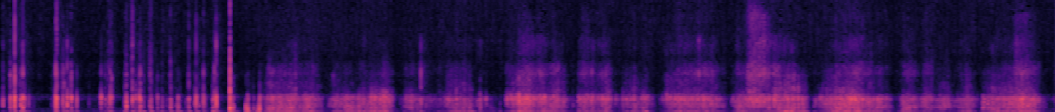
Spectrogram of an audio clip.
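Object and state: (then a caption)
Beeswax food wrap crinkled. Two rolled beeswax-coated cotton food wraps sit over the microphone capsules while fingertips pinch and crinkle them. Sharp, crisp crackles open the clip, then give way to dense, rhythmic rustling bursts with short pauses between them. A heavy low thump sits under the whole sound.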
